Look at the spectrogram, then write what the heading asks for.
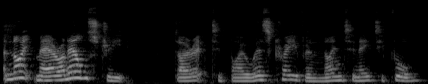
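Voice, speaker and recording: A woman with a British accent reading an article aloud in a measured, even way, with lists of titles and dates. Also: lowish voice. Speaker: reader of an article. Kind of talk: read-aloud essay narration.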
